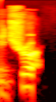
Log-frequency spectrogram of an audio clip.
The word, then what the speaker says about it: Detroit: It's Detroit. Yeah. Detroit. – We'll get one of these days. – Just think Troy. Think Troy, not D.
